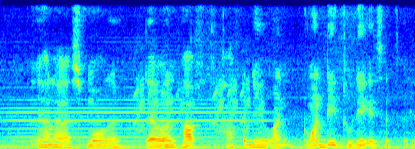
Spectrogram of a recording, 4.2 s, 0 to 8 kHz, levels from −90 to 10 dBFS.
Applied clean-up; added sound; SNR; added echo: none; Bird + Bowed string instrument; 14 dB; none.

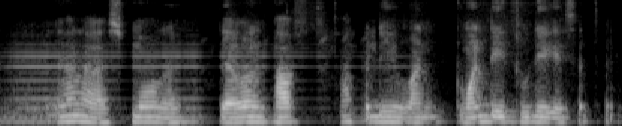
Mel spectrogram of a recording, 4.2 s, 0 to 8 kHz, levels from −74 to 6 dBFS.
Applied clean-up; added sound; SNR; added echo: neural mask model RNNoise.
